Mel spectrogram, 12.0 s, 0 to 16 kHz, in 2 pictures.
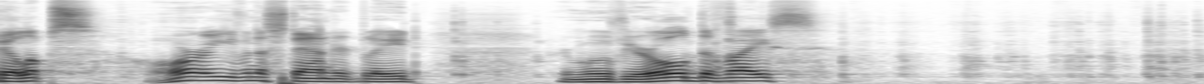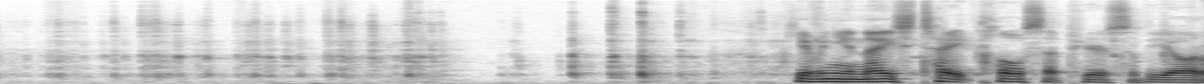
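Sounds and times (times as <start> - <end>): screwdriver rasping: 3.5 - 8.4.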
